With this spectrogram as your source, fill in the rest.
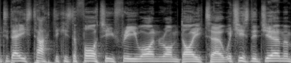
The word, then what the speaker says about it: Raumdeuter: are you doing today's tactic is the 4-2-3-1 ROM Dieter which is the German pronunciation for space invader so it's been made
